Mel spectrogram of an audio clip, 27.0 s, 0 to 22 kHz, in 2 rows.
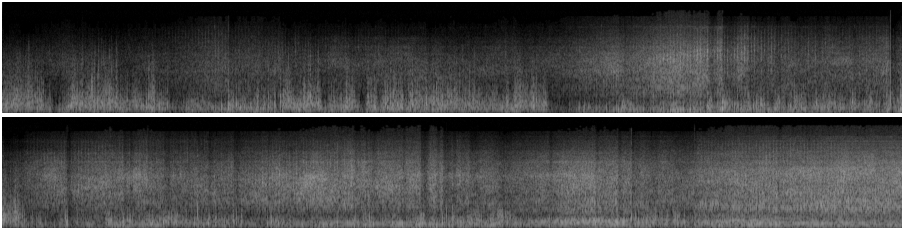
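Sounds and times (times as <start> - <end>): helicopter rotor chopping: 1.1 - 27.0
turbine engine running: 8.6 - 27.0.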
